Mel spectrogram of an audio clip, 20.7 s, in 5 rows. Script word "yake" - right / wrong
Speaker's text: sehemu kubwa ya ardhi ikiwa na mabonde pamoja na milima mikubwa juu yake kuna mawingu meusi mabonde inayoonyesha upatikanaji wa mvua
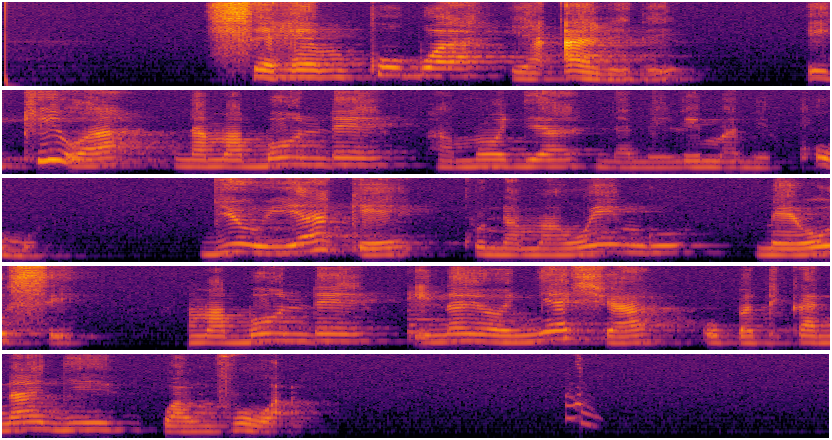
right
